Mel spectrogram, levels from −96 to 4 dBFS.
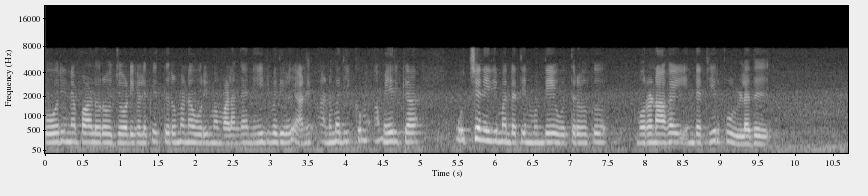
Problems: constant background noise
